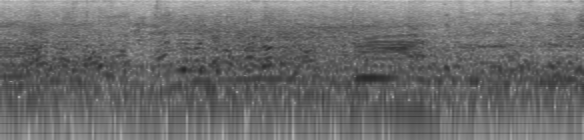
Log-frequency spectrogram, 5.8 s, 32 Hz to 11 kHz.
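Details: Sahiwal bull calf at a cattle market, bought by a farmer from Noakhali, Bangladesh, on 27/8/25. A short, low moo is heard amid constant crowd chatter and market noise.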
